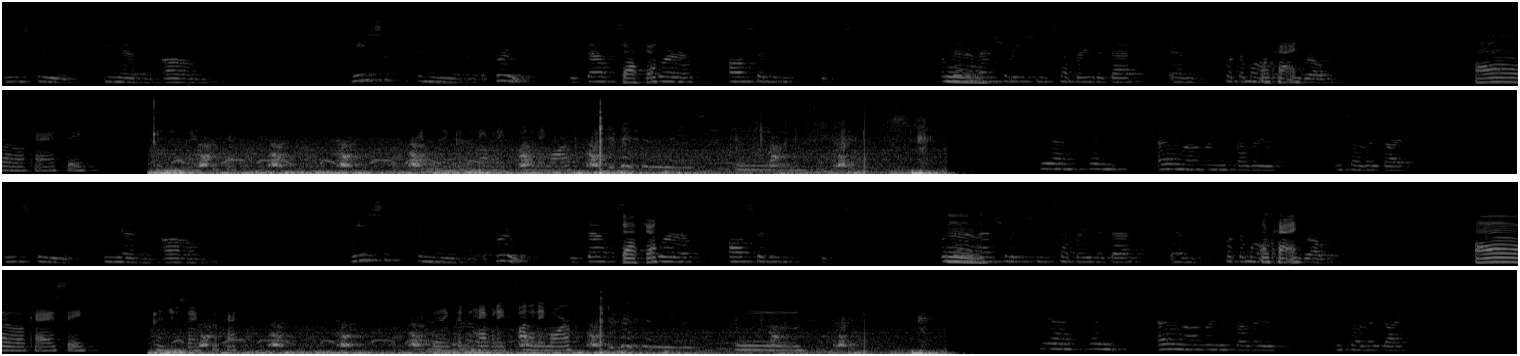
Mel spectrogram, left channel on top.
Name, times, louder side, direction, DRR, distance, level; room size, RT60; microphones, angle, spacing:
voice 1, 0.0-0.7 1.0-2.2 3.5-5.4 5.7-6.2 6.5-6.9 7.3-8.5 9.4-13.3 19.2-20.1 21.2-22.7 25.5-26.3 26.7-27.9 28.5-29.2, equal, 5° right, -1 dB, 3.5 m, -55 dB
voice 2, 6.2-6.6 9.4-9.9 12.6-13.0 14.7-16.0 16.7-17.5 19.5-20.9 22.5-23.2, right 5 dB, 85° right, 11 dB, 0.8 m, -47 dB
Bark, 16.6-24.6, left 3 dB, 85° left, 0.6 m, -37 dB
24.5 x 15.5 x 2.7 m, 0.42 s
head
